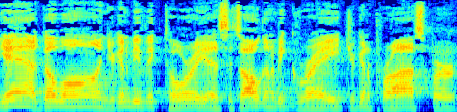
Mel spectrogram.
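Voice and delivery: put-on sarcastic tone. Retelling the prophet Micaiah's answer, speaker delivers a retelling of a sarcastic reply. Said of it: "that's exactly what we have here".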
